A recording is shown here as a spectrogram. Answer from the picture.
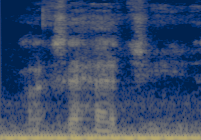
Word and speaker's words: Waxahachie: down in in waxahachie roxahatchee is how you say waxahachie texas which is uh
